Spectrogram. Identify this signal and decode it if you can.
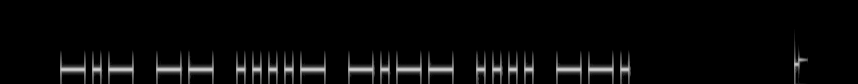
Morse code, heard as a keyed tone, about 14 wpm, 700 Hz. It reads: KM4YHG
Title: USA Call Signs Repeated 2x 15wpm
